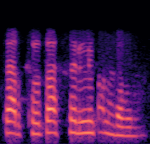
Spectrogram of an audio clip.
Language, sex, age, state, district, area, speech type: Odia, female, 60+, Odisha, Angul, rural, conversation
